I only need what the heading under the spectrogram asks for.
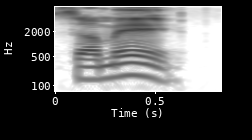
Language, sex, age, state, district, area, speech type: Hindi, male, 30-45, Madhya Pradesh, Bhopal, urban, read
